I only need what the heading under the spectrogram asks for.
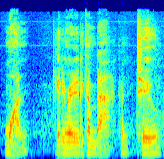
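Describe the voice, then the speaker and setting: A man working as a hypnosis instructor, guiding an induction in a slow, soothing, repetitive hypnotist voice. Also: low voice, level tone, darkish tone. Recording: clear background noise.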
